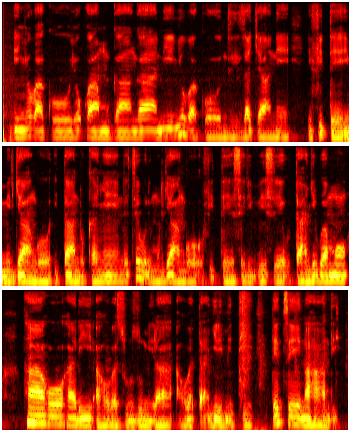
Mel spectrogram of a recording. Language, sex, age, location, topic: Kinyarwanda, male, 25-35, Huye, health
